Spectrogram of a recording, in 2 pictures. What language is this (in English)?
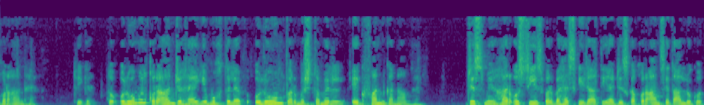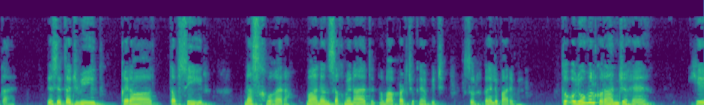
Urdu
